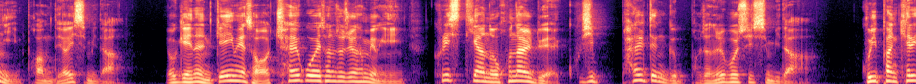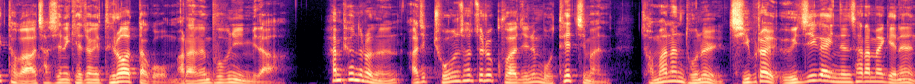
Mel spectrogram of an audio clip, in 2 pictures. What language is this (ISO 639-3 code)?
kor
